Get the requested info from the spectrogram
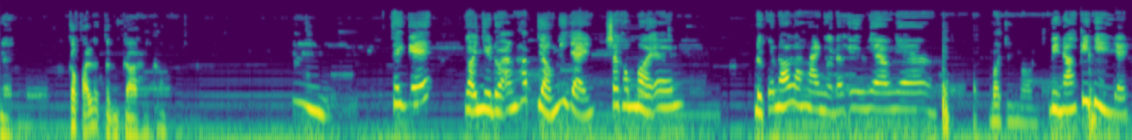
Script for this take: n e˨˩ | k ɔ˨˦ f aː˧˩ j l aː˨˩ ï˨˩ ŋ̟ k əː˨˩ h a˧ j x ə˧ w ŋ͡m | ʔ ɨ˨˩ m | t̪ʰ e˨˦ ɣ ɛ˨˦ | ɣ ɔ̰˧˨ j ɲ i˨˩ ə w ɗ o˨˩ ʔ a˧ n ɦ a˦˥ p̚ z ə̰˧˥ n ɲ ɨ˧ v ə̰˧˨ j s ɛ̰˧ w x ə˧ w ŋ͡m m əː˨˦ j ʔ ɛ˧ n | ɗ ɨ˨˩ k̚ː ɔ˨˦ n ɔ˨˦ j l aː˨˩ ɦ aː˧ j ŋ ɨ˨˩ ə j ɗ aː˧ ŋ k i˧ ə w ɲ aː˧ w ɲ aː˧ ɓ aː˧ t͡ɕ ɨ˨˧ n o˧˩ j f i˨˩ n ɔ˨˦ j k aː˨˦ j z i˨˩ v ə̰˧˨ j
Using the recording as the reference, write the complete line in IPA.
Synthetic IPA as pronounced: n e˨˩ | k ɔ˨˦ f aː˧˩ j l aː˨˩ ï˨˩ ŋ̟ k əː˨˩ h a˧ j x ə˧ w ŋ͡m | ʔ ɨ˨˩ m | t̪ʰ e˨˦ ɣ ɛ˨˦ | ɣ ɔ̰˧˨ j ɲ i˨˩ ə w ɗ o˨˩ ʔ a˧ n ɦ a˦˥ p̚ z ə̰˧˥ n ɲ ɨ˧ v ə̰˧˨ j s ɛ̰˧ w x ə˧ w ŋ͡m m əː˨˩ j ʔ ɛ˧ m | ɗ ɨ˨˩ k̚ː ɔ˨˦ n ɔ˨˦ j l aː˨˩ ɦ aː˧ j ŋ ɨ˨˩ ə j ɗ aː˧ ŋ ʔ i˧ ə w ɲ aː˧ w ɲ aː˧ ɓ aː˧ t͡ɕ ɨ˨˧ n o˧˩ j v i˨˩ n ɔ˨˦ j k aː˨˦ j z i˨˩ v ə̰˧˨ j

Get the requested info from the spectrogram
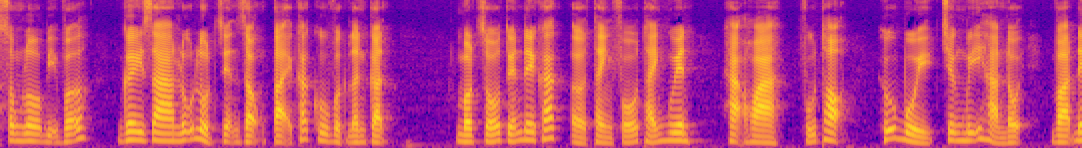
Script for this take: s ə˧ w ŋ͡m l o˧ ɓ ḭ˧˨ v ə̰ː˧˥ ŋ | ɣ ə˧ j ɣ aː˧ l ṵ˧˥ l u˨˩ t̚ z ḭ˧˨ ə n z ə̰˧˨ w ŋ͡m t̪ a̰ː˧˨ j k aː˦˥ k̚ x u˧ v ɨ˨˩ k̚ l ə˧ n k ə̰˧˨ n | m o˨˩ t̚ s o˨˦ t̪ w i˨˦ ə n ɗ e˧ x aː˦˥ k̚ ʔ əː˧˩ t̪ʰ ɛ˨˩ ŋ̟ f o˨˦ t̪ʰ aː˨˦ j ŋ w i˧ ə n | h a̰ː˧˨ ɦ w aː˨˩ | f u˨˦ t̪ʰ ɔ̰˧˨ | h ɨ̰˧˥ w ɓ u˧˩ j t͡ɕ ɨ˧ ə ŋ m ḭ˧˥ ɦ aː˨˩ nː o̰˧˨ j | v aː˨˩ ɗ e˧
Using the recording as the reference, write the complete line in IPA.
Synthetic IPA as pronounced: s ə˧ w ŋ͡m l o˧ ɓ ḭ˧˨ v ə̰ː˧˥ | ɣ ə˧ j z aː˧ l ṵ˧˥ l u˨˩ t̚ z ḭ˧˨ ə n z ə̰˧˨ w ŋ͡m t̪ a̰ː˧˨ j k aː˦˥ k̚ x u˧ v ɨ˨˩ k̚ l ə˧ n k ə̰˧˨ n | m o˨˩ t̚ s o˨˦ t̪ w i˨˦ ə n ɗ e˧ x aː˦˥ k̚ ʔ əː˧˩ t̪ʰ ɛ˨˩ ŋ̟ f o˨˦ t̪ʰ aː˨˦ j ŋ w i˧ ə n | h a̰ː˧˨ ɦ w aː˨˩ | f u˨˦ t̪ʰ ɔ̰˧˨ | h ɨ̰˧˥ w ɓ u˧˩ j t͡ɕ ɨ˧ ə ŋ m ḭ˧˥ ɦ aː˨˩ n o̰˧˨ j | v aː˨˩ ɗ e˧

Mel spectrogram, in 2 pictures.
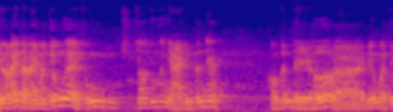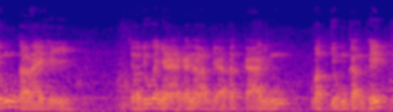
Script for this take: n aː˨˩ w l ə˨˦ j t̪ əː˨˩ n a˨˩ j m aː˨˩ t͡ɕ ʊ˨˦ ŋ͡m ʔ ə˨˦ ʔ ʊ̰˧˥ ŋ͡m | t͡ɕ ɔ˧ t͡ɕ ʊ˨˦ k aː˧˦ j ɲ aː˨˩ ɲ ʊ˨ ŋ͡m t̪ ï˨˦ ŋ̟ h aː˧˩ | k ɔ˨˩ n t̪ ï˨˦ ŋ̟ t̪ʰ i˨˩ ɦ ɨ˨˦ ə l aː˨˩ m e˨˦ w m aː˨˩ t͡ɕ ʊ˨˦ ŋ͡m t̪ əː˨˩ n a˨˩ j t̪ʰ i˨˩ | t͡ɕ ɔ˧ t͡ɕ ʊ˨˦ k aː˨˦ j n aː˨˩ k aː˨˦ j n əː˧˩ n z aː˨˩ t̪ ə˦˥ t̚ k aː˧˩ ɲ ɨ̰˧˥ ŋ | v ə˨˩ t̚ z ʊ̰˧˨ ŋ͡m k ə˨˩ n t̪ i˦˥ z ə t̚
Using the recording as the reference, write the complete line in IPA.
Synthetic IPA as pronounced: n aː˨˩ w l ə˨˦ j t̪ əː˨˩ n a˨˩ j m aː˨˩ t͡ɕ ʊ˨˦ ŋ͡m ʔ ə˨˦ k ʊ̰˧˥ ŋ͡m | t͡ɕ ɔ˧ t͡ɕ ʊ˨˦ k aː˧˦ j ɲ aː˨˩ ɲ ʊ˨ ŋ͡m t̪ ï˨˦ ŋ̟ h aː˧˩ | k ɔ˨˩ n t̪ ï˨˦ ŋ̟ t̪ʰ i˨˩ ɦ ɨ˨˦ ə l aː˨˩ n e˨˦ w m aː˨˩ t͡ɕ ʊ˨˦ ŋ͡m t̪ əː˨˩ n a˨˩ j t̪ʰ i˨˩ | t͡ɕ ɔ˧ t͡ɕ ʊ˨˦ k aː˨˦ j ɲ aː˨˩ k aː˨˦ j n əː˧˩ n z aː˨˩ t̪ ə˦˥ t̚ k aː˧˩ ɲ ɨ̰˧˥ ŋ | v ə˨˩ t̚ z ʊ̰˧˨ ŋ͡m k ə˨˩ n t̪ʰ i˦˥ ə t̚

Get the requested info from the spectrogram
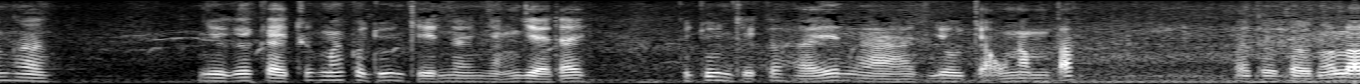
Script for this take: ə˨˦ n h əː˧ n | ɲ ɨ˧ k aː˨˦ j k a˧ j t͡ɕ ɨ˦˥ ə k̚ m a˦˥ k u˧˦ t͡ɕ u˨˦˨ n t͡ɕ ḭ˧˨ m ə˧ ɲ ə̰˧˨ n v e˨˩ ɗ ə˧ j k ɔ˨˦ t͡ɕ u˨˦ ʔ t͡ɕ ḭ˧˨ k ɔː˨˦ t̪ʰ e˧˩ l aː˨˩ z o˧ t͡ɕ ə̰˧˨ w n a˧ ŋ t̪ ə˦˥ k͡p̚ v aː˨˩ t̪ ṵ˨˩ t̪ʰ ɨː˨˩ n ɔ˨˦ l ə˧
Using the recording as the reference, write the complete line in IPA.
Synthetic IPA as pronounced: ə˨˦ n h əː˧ n | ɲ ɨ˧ k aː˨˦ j k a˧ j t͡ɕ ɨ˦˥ ə k̚ m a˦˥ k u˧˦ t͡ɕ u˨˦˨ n t͡ɕ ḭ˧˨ n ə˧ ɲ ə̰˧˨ n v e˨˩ ɗ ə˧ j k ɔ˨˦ t͡ɕ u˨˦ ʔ t͡ɕ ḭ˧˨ k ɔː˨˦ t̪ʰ e˧˩ l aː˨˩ z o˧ t͡ɕ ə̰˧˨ w n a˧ m t̪ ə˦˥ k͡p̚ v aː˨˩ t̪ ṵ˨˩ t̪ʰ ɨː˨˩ n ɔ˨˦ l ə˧

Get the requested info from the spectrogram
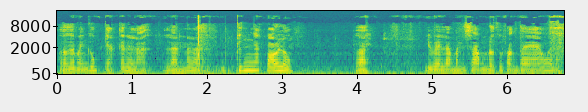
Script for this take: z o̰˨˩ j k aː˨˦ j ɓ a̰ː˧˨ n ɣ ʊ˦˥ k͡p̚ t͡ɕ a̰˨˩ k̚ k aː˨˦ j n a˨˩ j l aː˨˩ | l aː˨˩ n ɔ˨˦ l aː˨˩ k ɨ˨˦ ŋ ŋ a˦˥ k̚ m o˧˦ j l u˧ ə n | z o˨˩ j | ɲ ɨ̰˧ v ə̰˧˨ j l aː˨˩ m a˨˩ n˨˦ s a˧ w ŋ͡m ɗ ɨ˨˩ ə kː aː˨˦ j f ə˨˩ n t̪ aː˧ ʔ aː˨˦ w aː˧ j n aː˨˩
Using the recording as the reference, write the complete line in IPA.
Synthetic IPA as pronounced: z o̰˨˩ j k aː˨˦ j ɓ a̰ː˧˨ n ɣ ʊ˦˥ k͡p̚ t͡ɕ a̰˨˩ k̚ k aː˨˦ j n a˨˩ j l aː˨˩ | l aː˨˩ n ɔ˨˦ l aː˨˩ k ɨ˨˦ ŋ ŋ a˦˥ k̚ m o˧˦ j l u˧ ə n | z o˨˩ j | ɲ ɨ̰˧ v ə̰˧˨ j l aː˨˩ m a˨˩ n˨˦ s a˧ w ŋ͡m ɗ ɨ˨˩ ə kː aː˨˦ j f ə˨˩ n t̪ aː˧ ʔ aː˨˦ w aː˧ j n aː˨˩

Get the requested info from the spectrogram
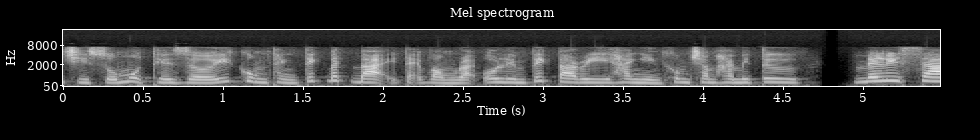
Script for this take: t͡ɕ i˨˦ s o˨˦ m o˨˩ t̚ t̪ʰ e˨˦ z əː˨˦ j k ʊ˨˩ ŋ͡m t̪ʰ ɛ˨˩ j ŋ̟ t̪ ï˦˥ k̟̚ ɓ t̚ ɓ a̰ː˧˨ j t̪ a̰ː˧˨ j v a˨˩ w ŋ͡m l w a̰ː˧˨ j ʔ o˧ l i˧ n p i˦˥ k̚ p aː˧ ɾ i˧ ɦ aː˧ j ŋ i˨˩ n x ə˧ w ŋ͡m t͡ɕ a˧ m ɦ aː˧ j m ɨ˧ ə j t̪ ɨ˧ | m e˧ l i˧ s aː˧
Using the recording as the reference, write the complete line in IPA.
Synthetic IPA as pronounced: t͡ɕ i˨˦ s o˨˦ m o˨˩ t̚ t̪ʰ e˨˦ z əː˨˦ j k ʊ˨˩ ŋ͡m t̪ʰ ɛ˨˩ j ŋ̟ t̪ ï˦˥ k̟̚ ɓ t̚ ɓ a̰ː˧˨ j t̪ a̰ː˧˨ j v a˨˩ w ŋ͡m l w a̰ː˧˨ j ʔ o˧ l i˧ m p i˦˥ k̚ p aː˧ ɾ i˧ ɦ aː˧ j ŋ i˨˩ n x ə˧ w ŋ͡m t͡ɕ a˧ m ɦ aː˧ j m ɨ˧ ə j t̪ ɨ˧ | m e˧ l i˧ s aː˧

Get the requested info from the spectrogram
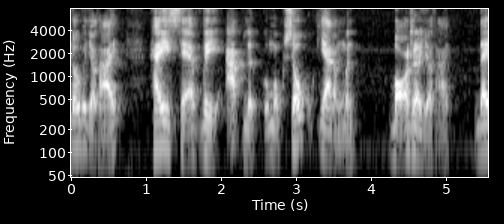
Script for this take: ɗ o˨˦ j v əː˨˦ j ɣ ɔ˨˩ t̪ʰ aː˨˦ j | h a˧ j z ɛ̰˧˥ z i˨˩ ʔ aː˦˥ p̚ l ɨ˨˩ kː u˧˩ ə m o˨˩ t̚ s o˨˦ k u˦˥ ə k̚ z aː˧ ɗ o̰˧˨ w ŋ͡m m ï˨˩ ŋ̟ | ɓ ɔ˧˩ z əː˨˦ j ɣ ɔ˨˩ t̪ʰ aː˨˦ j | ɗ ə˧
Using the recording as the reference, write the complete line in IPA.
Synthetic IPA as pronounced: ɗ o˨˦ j v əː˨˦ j z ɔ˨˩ t̪ʰ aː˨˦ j | h a˧ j s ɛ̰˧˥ v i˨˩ ʔ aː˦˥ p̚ l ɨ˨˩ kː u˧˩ ə m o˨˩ t̚ s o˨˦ k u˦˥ ə k̚ z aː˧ ɗ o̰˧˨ w ŋ͡m m ï˨˩ ŋ̟ | ɓ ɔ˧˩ z əː˨˩ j z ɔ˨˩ t̪ʰ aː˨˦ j | ɗ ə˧

